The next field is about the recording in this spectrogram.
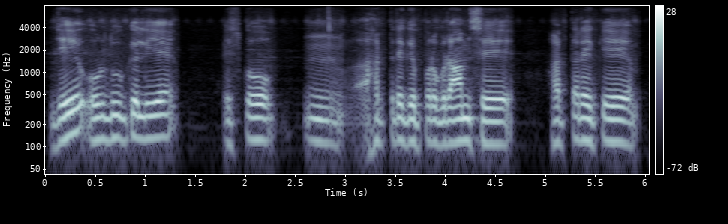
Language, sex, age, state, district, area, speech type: Urdu, male, 60+, Bihar, Khagaria, rural, spontaneous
